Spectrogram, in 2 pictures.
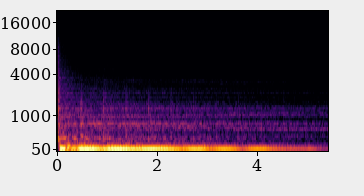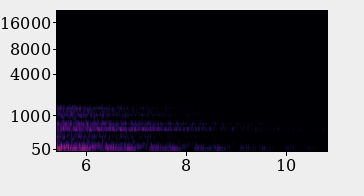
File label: impact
